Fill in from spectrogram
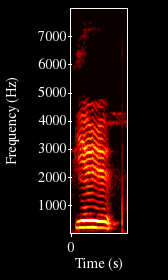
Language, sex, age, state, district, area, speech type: Tamil, female, 18-30, Tamil Nadu, Perambalur, urban, read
